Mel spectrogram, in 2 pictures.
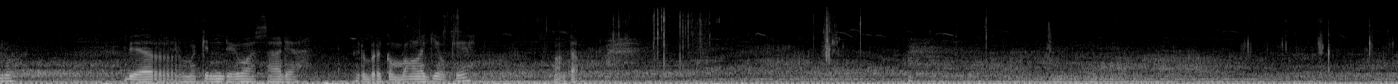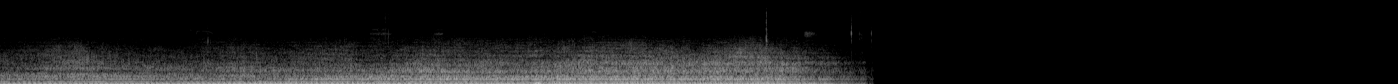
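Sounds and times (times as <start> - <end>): birds chirping: 0.0 - 20.5
low engine hum: 0.0 - 22.6.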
